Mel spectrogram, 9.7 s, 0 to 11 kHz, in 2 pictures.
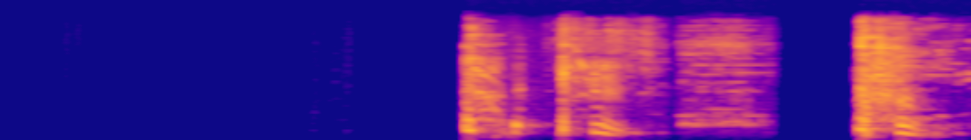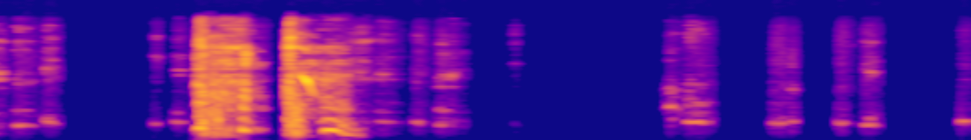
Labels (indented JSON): {
  "expert_labels": [
    {
      "quality": "good",
      "cough_type": "wet",
      "dyspnea": false,
      "wheezing": false,
      "stridor": false,
      "choking": false,
      "congestion": false,
      "nothing": true,
      "diagnosis": "upper respiratory tract infection",
      "severity": "mild"
    }
  ],
  "age": 41,
  "gender": "male",
  "respiratory_condition": false,
  "fever_muscle_pain": false,
  "status": "COVID-19"
}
